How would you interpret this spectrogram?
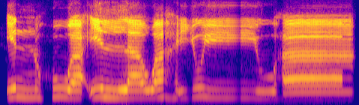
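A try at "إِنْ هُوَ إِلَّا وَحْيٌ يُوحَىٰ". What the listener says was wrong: terburu-buru. In huwa illa wahyu yuha. In huwa illa wahyu yuha.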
